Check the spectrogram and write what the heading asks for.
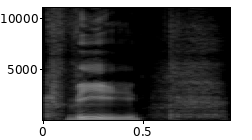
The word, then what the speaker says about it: qui: I was actually expecting kvi, because that's the traditional pronunciation originally from Germany and then happened to spread to all the Slavic countries for some reason. So you would normally expect a Slavic speaker to say something like kvi or kvo, but she doesn't do that.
